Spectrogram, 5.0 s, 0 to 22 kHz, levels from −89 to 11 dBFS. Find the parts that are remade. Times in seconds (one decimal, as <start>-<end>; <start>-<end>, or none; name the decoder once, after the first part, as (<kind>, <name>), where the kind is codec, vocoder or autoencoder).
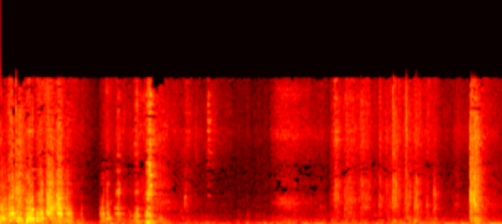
none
